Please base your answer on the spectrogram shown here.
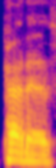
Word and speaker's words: Pérez: A real great mentor, even though we're peers, Eduardo Perez. I know we should say Perez because that's really the right way to say it.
